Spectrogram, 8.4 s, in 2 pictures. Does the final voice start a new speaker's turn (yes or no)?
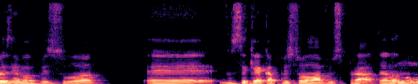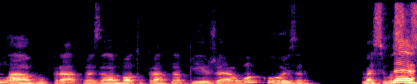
no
